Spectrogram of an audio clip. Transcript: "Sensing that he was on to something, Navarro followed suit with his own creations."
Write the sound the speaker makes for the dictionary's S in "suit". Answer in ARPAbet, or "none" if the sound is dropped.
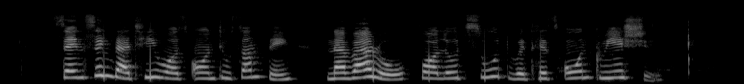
S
